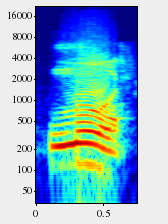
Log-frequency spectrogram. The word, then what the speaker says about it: Moor: the award goes to More. So in Pashto, mother is pronounced as more. It is written as Moor, but it is pronounced as more.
